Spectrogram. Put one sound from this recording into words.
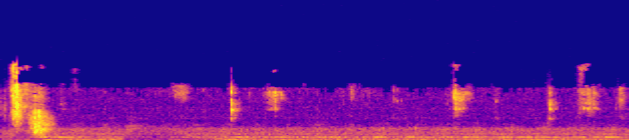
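Small scissors snip soft foam.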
